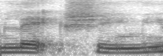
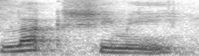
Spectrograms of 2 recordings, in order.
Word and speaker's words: Lakshmi: Now, one of my readers said, you don't pronounce her name Lakshmi, which I always have done. She said it's Lakshmi.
